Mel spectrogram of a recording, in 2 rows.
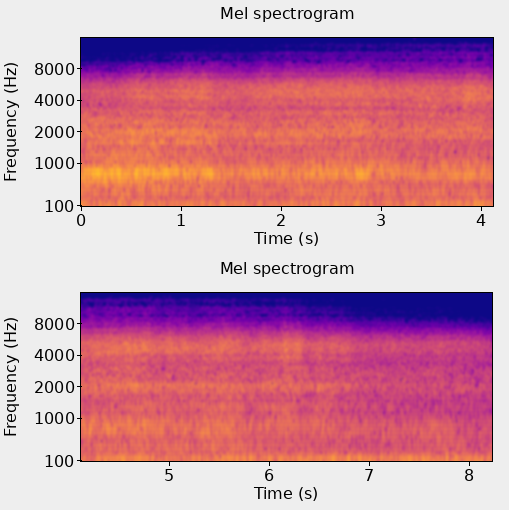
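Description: Boeing 787-8 twin-engine jet at takeoff power on its takeoff roll, a loud steady roar. A high steady whine sounds over the first few seconds and fades, and the roar grows gradually quieter as the jet rolls away.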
